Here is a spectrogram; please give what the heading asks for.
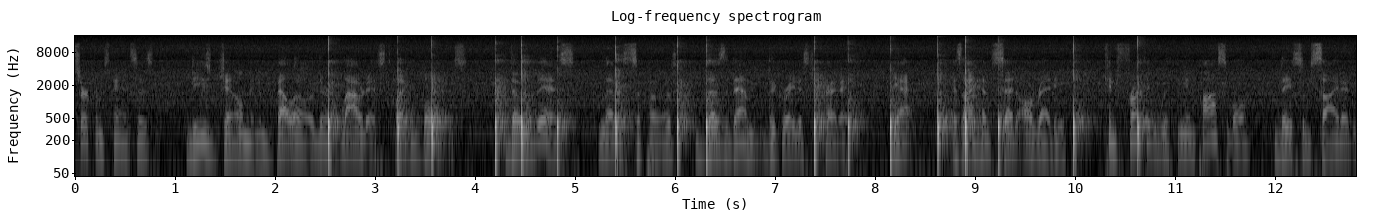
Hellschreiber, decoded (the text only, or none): none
